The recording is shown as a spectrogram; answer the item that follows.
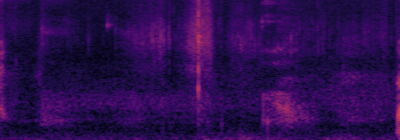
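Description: A single sharp click of a golf club striking the ball on a short chip shot from beside the green, about two seconds in, over faint outdoor ambience.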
